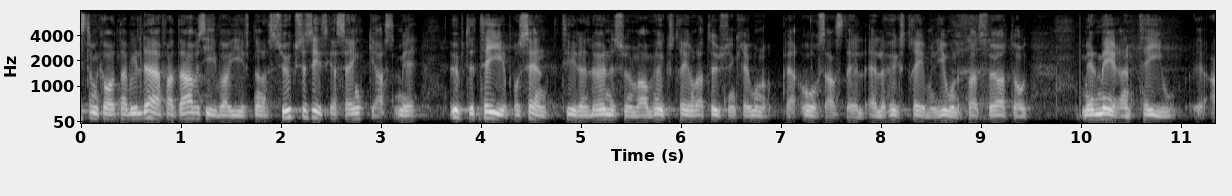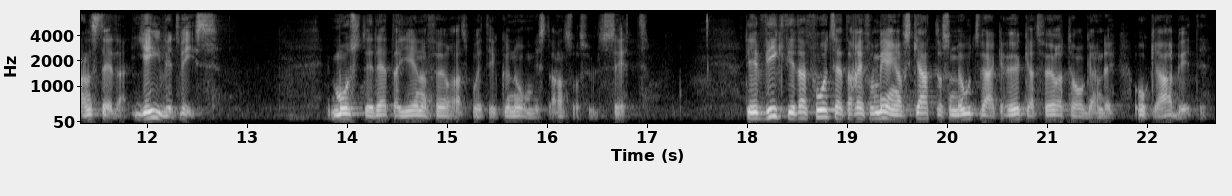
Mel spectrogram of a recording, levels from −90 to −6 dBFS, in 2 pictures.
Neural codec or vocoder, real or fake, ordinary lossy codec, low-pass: none; real; none; 7.2 kHz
